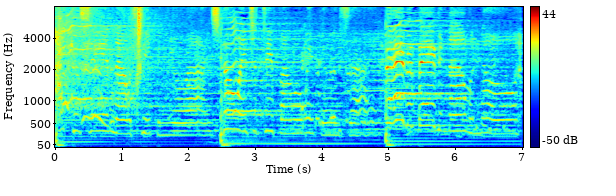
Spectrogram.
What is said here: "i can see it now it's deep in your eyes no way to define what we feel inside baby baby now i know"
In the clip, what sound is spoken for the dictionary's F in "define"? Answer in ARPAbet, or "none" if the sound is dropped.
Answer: P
